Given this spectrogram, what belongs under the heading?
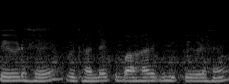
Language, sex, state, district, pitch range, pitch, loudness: Hindi, female, Bihar, East Champaran, 160-170 Hz, 165 Hz, -36 LUFS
